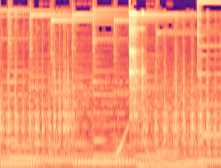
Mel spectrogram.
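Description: Cartoon sound effects over children's background music: a bright, jingling shimmer that fades, then a short rising swoop a little over a second in, followed at once by another shimmer.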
